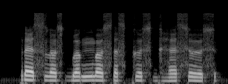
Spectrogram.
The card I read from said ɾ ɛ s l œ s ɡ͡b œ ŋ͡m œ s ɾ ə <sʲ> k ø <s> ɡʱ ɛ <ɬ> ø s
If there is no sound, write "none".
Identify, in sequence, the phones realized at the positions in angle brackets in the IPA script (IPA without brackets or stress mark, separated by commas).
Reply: s, s, s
